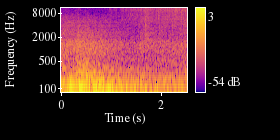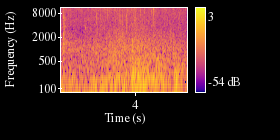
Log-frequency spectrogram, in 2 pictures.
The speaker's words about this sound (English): He hasn't seen weather like this since they set sail. There's a strong, icy wind and a mix of snow, sleet, and hail pound the exposed deck.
